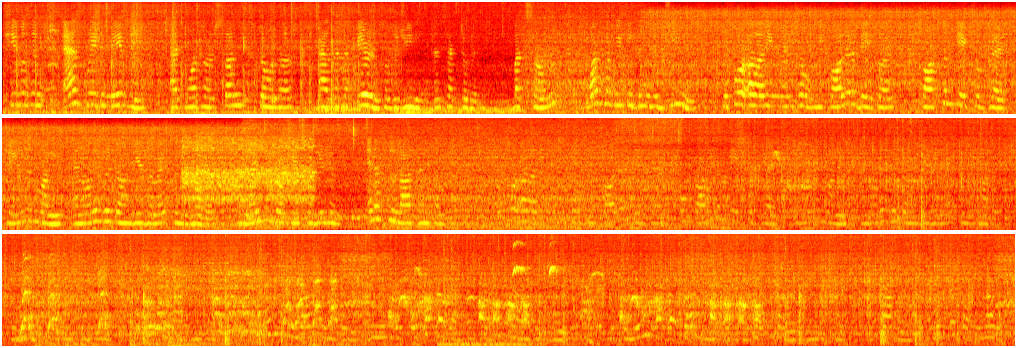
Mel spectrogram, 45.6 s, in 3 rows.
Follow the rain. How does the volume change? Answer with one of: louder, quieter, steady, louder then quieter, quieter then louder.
steady.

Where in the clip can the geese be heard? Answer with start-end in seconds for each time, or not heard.
0.6-2.6, 17.9-19.9, 36.9-38.5.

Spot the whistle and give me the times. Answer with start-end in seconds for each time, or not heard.
38.0-39.5.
